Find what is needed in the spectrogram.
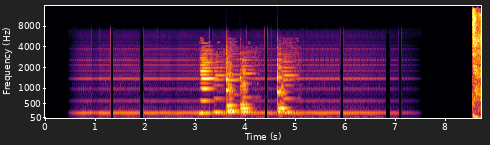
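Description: Electronic synthesizer intro: a steady low drone that drops out abruptly several times like a glitch, with a short run of higher synth notes about three to five seconds in. It fades out shortly before the end.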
